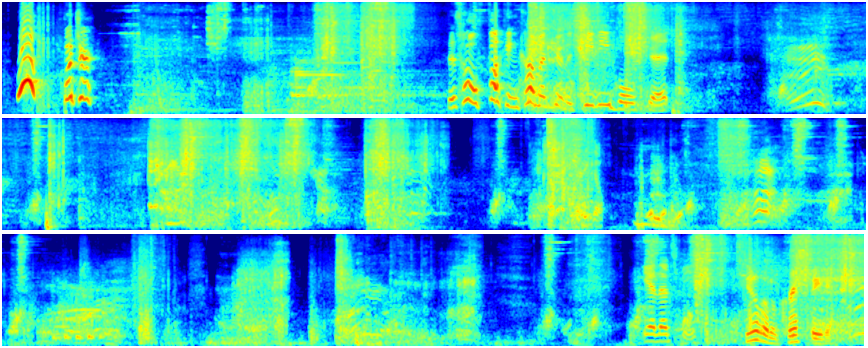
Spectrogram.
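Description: A blade slashes and thuds into flesh.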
